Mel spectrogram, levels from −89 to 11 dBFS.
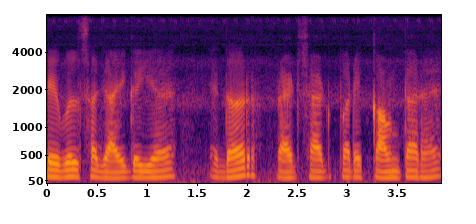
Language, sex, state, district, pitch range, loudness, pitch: Hindi, male, Bihar, Darbhanga, 105-120 Hz, -18 LUFS, 110 Hz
